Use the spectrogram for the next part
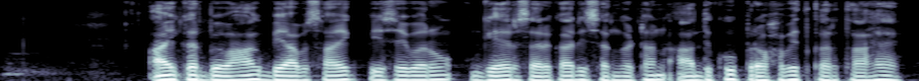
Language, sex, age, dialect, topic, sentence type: Hindi, male, 25-30, Kanauji Braj Bhasha, banking, statement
